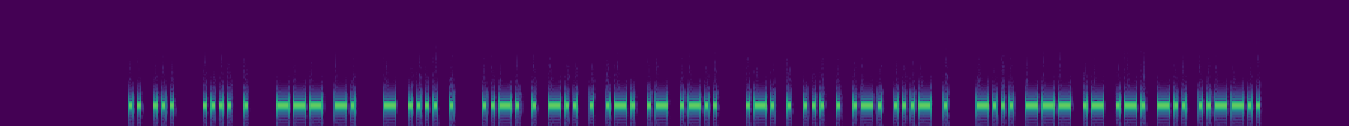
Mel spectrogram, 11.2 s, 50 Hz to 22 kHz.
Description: Morse code, heard as a keyed tone, about 36 wpm, 700 Hz. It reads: IS HE ON THE FEDERAL RESERVE BOARD?
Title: Sentences from Top 1000 Words - Review Part 6 - 35wpm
